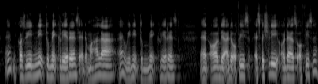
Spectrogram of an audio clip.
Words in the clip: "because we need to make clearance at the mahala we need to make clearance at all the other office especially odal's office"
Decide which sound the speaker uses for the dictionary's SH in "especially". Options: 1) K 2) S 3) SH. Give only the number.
3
